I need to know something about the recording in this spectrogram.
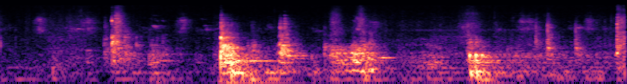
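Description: Wooden wardrobe doors rattle and creak as they are opened.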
